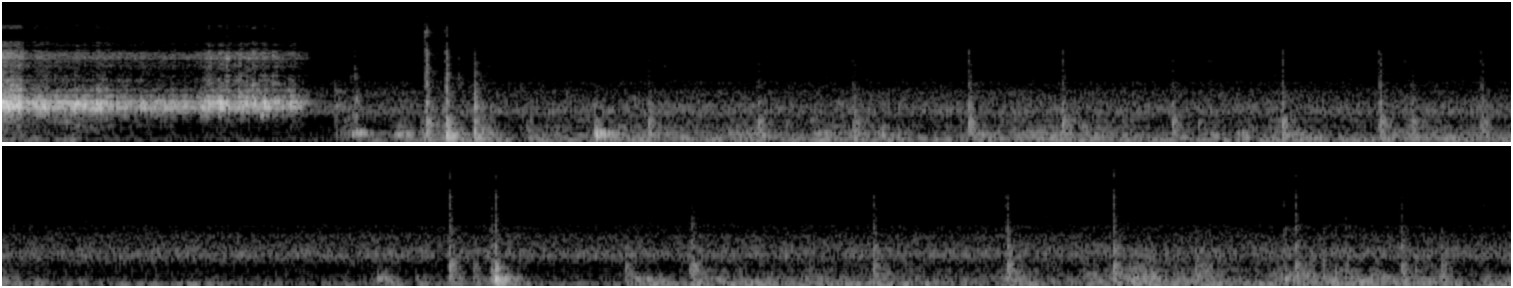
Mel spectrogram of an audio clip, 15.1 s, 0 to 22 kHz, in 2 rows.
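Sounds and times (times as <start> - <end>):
toy washing machine running: 0.0 - 1.6.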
